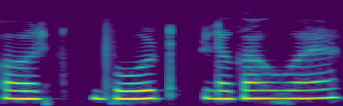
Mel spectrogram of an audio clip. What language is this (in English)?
Hindi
